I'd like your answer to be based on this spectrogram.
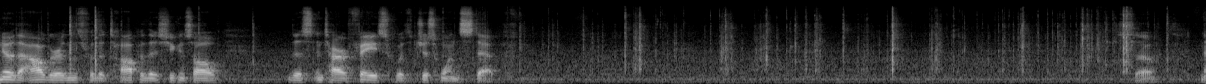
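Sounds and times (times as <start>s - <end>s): puzzle cube clicking and rattling: 5.1s - 12.0s.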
